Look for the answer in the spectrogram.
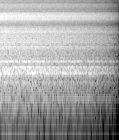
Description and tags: These set of samples has been recorded in the Batu Caves temples north of Kuala Lumpur during the Thaipusam festival. They were then paulstretched and a percussive envelope was put on them.
Thaipusam, Paulstretch, BatuCaves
